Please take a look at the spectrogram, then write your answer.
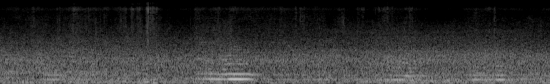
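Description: A steady, continuous hum of many bees droning together, with a few tonal swells rising and fading over the low buzz, with no talking.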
